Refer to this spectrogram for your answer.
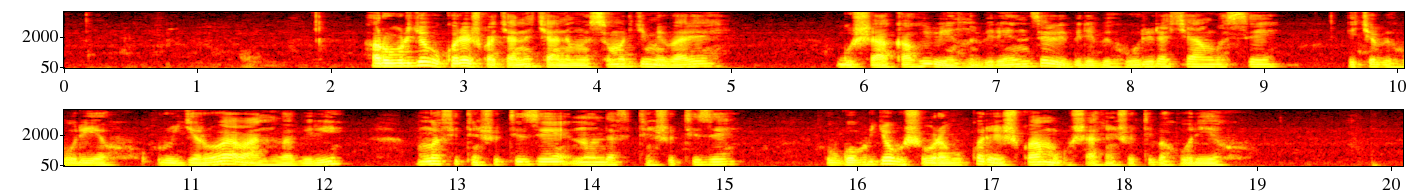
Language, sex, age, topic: Kinyarwanda, male, 25-35, education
